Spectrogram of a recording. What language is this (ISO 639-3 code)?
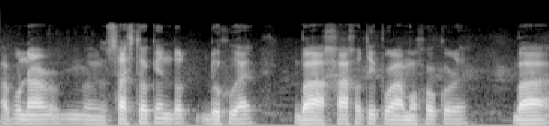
asm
